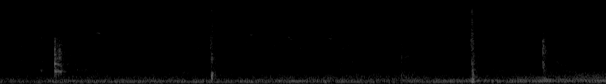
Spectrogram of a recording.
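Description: Four short, sharp knocks at irregular intervals from a climber's rope loop and boots against a palm trunk, over a faint low hum.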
